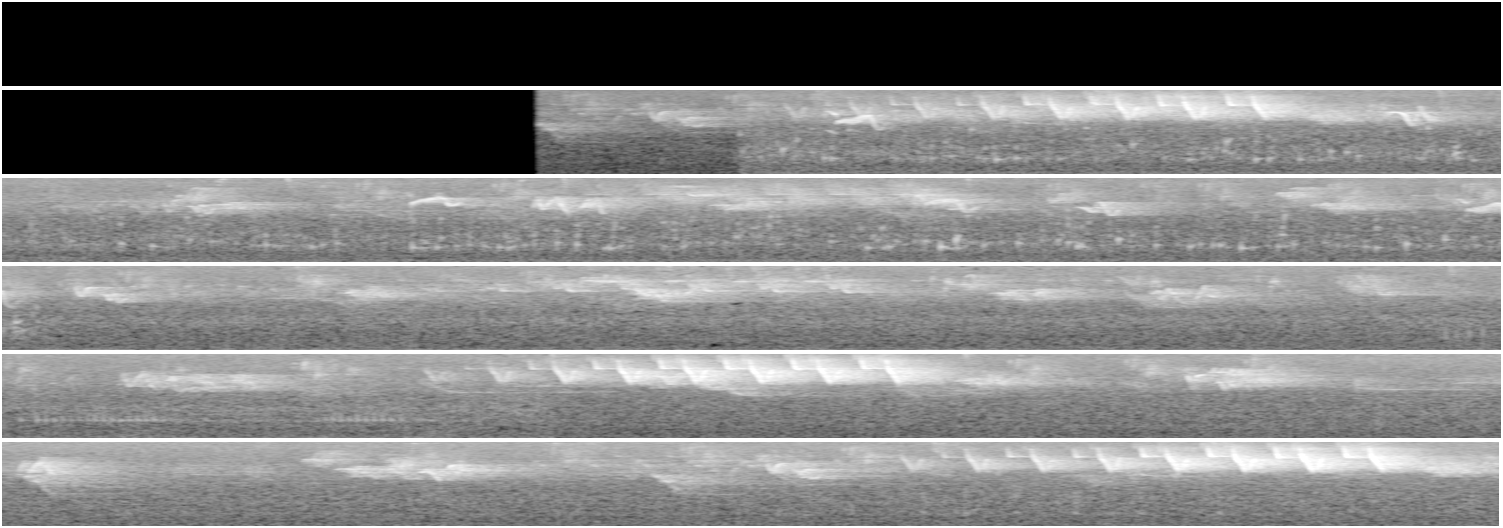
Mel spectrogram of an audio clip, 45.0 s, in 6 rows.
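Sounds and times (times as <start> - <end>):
birds chirping and trilling: 10.9 - 35.2, 39.1 - 44.9
faint low hum: 11.2 - 32.8.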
